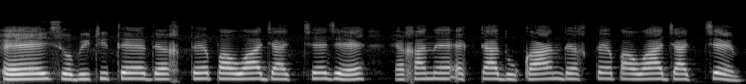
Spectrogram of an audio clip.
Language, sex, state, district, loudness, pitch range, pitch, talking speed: Bengali, female, Assam, Hailakandi, -18 LUFS, 245-265 Hz, 255 Hz, 95 wpm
